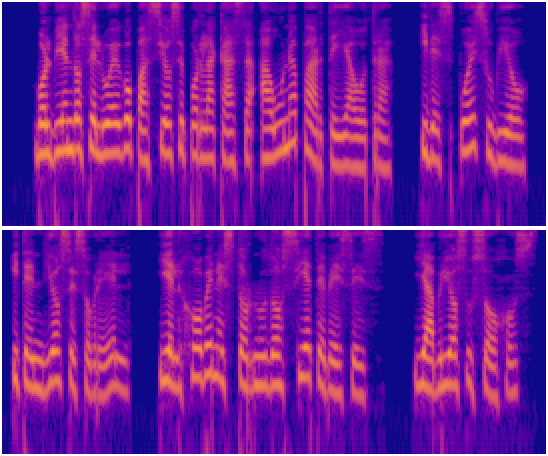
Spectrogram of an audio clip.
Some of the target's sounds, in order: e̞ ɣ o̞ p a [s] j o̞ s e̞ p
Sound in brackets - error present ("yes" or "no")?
no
